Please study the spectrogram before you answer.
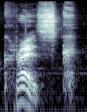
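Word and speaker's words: Krezk: um you are heading to the village of kresg um k r k-r-e-z-k um nice and easy to pronounce that one and then you um and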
